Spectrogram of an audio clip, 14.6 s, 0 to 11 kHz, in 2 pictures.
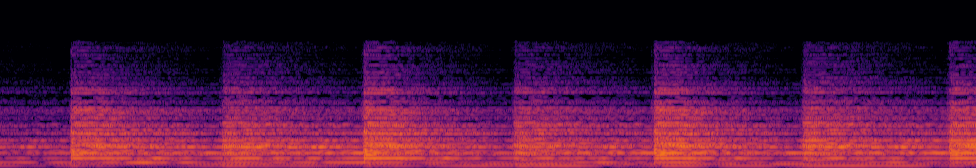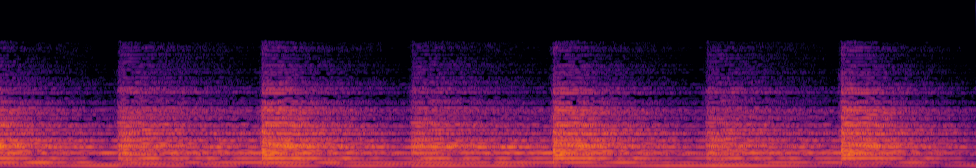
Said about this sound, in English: It's a copy of the famous Liberty Bell from Philadelphia, made in 1918 to celebrate the foundation of independent Czechoslovakia. It hangs in the church of St. Anthony in the Prague area of Holešovice.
